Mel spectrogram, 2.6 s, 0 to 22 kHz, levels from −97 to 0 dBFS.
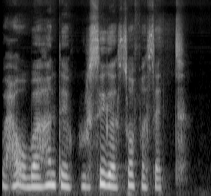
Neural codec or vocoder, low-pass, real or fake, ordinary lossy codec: none; none; real; none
